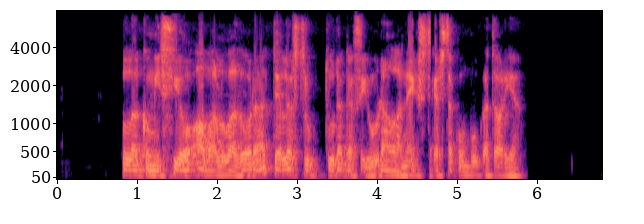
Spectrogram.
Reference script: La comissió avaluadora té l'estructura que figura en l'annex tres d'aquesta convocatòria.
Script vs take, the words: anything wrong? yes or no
yes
